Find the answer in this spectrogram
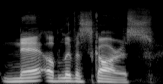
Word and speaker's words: Ne Obliviscaris: An Australian extreme progressive metal band, and apparently it is pronounced N Oblivcaris.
